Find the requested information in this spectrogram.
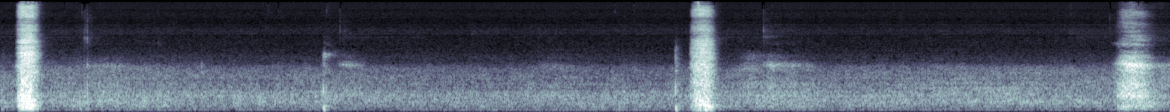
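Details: Human sneezing: a few false starts, then three short, soft sneezes over about twelve seconds with quiet sniffs between, and a little nose blow or tissue wipe at the end, in a quiet room.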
